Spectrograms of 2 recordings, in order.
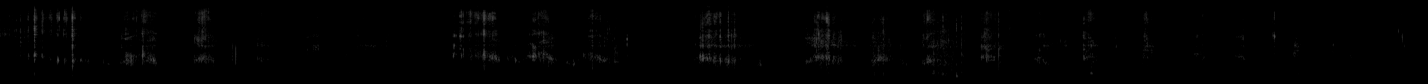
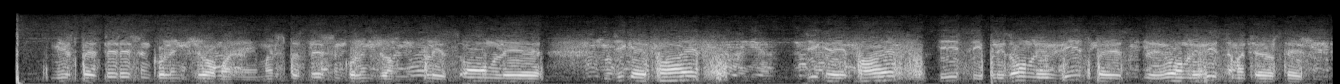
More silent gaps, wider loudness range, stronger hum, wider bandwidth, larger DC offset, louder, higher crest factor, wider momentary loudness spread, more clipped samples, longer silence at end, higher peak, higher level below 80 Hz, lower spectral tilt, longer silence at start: first, 3.90-4.01 s, 4.15-4.19 s vs none; first, 8 LU vs 2 LU; neither; first, 16.5 kHz vs 11 kHz; second, under 0.1% vs 0.3%; second, -51 LUFS vs -12 LUFS; first, 34 dB vs 12 dB; first, 19 LU vs 8 LU; neither; first, 0.25 s vs 0.05 s; second, -22 dBFS vs 0 dBFS; second, under -90 dBFS vs -44 dBFS; second, 6 dB/octave vs -4.5 dB/octave; second, 0 s vs 0.15 s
